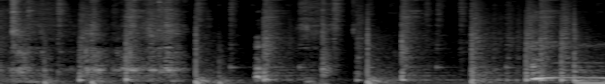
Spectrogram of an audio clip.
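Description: A plastic gold pan being worked in a tub of water, giving irregular knocks and light splashes, with music playing faintly underneath.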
